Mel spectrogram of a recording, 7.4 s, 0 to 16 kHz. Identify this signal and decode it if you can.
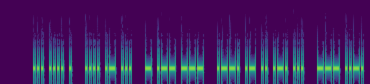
Morse code, heard as a keyed tone, about 30 wpm, 700 Hz. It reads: SHE HAS TWO PAIRS OF
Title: Additional Easy Phrases 30wpm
